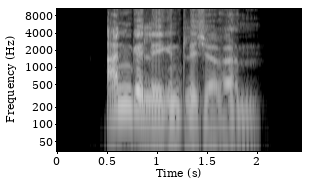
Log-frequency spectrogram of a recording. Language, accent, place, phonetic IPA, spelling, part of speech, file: German, Germany, Berlin, [ˈanɡəleːɡəntlɪçəʁəm], angelegentlicherem, adjective, De-angelegentlicherem.ogg
- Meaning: strong dative masculine/neuter singular comparative degree of angelegentlich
